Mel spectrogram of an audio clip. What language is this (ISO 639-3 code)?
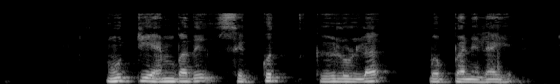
tam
